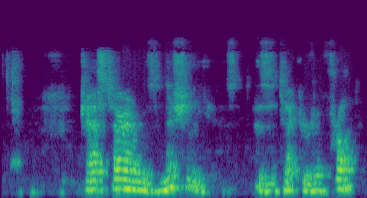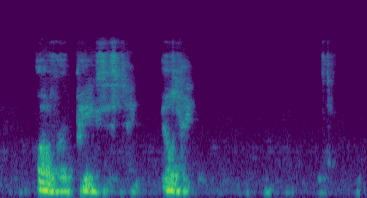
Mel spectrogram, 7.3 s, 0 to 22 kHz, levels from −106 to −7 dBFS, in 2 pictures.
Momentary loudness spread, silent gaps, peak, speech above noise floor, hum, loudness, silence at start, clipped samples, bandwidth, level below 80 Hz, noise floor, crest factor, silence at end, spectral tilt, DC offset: 23 LU; none; -12 dBFS; 45 dB; none; -29 LUFS; 0.15 s; under 0.1%; 7.8 kHz; -70 dBFS; -73 dBFS; 20 dB; 0.95 s; -7.5 dB/octave; under 0.1%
